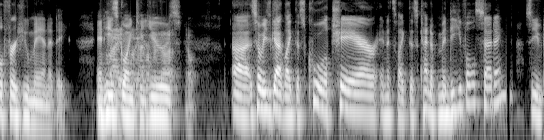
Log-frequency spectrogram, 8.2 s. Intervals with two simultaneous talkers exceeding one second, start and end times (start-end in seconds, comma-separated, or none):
1.4-2.7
